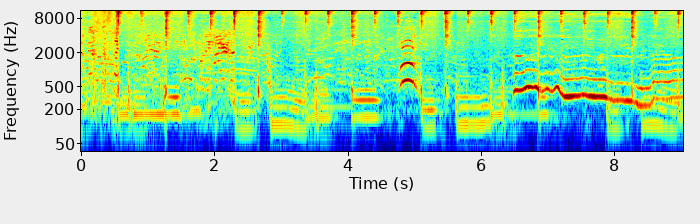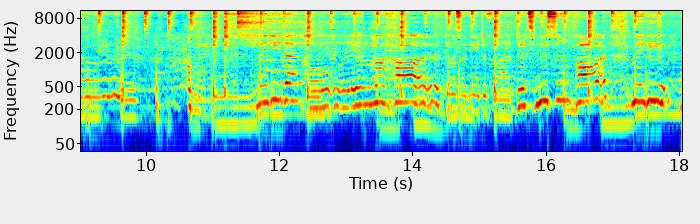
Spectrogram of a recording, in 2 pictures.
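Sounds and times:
synth-pop band playing live: 0.0s - 18.0s
bass line: 0.4s - 18.0s.

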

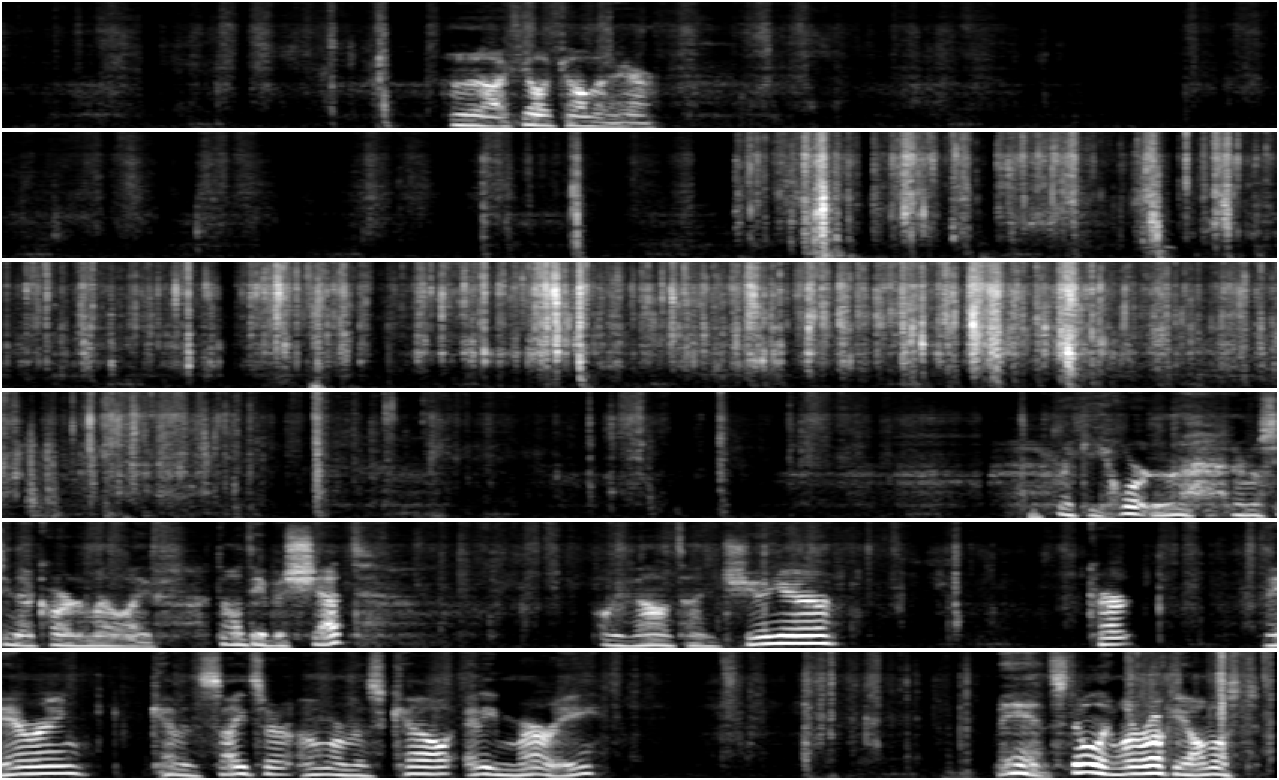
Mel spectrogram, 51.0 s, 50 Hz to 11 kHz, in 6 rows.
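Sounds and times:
cellophane wrapper crinkling: 7.8s - 31.4s, 46.6s - 51.0s
cardboard cards being handled: 7.8s - 31.5s, 32.3s - 44.8s, 46.4s - 51.0s.

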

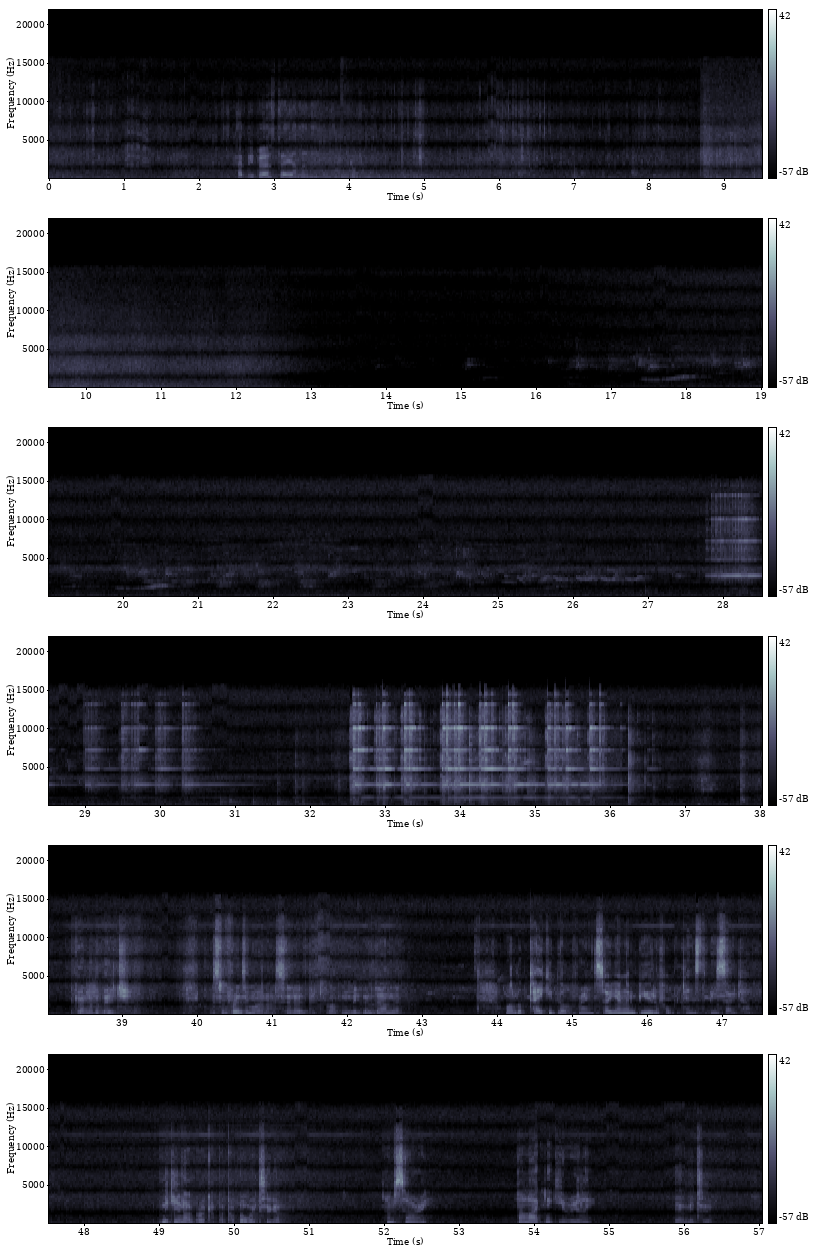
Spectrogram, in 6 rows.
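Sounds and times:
wind and sea rushing: 0.0s - 13.5s
faint low hum: 13.6s - 57.0s
small birds chirping: 13.9s - 27.7s
metallic clinks and clatters: 27.8s - 36.8s.

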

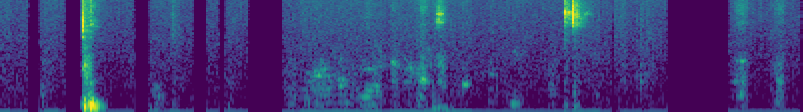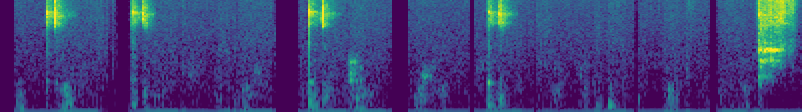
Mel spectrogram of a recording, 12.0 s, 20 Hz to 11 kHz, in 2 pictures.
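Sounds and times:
faint computer clicks: 8.3s - 8.6s.

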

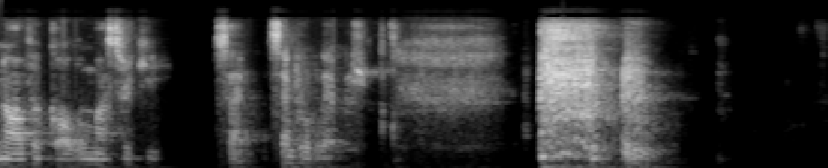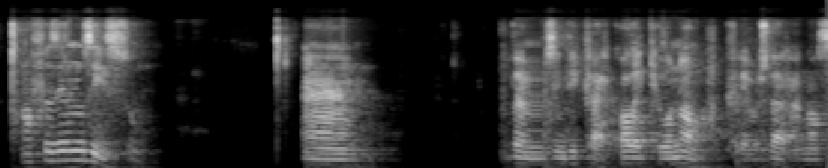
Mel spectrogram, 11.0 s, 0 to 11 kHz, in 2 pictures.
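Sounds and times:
man clearing his throat: 3.6s - 4.6s.

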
